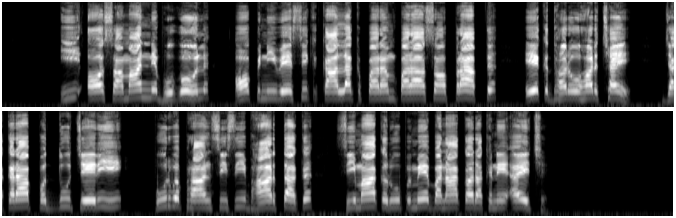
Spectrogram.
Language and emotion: Maithili, neutral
